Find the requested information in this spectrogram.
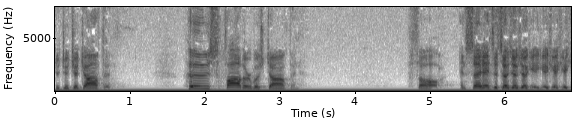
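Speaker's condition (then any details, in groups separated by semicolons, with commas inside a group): Stuttering; struggled with it for a while, adults at gadsdale said stutter barred preaching; worse when trying to stand still; repeated sounds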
